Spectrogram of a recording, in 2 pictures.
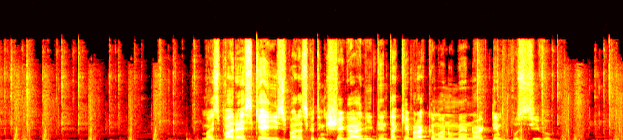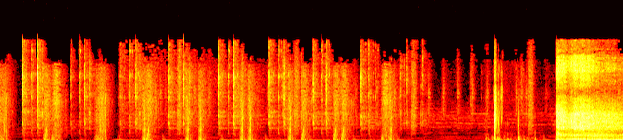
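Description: Quick soft clicks of blocks being placed tap in a rapid rhythm.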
